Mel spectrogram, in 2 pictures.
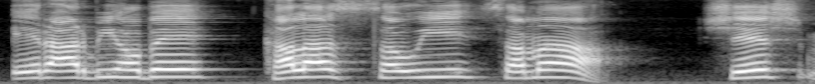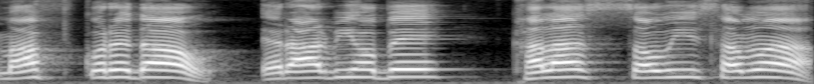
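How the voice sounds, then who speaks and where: Slow, clear woman teaching phrases. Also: high voice. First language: Bengali. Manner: slow, even, repetitive drilling of phrases. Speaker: language teacher. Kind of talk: scripted language lesson narration.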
